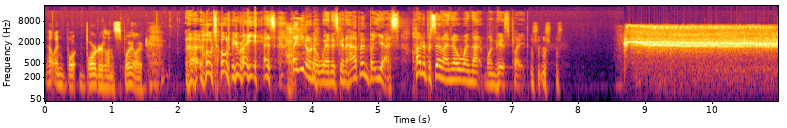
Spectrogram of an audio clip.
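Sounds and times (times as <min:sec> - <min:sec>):
speech: 0:00.0 - 0:07.9
laughter: 0:02.1 - 0:04.2, 0:07.2 - 0:07.8
piercing harsh screeching sustained scream: 0:08.6 - 0:10.9.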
